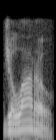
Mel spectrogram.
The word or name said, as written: gelato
